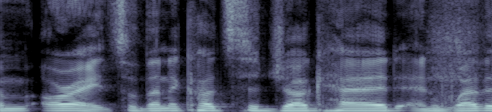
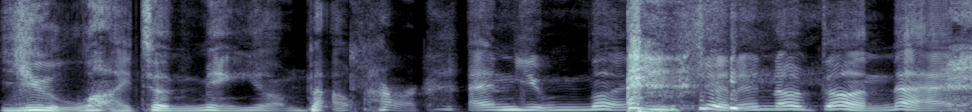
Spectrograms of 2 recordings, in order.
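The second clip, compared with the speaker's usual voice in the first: mock livid, high, furious scolding outburst; 5 semitones higher, 4 dB louder than usual. Retelling a show scene where Alice scolds Betty: imitating furious Alice. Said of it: "She's so pissed".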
